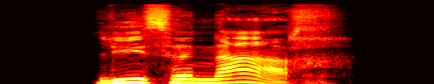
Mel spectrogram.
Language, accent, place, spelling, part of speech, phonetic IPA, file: German, Germany, Berlin, ließe nach, verb, [ˌliːsə ˈnaːx], De-ließe nach.ogg
- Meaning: first/third-person singular subjunctive II of nachlassen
